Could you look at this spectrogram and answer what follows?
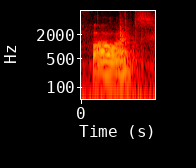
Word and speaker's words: phalanx: I put an L in the wrong place. Yeah, it's phalanx. Phalanx. 1 offense and 1 defense while in the same Phalanx.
